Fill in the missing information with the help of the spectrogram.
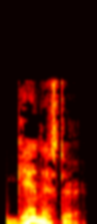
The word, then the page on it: ganister: British English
